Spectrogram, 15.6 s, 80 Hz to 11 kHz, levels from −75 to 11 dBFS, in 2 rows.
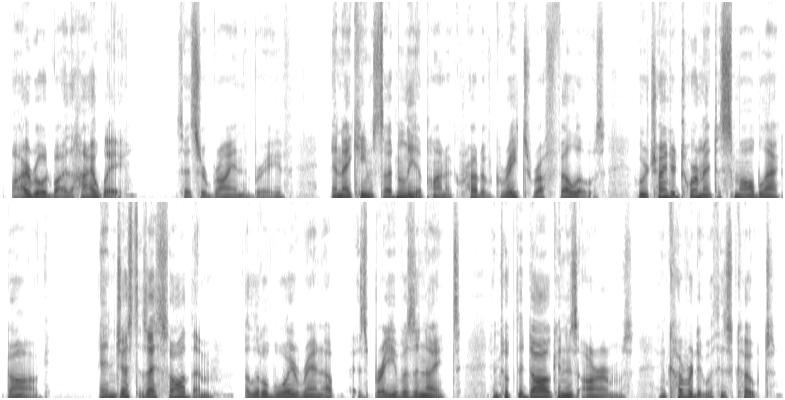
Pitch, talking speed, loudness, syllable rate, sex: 135 Hz, 225 wpm, -22 LUFS, 5.6 syllables/s, male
